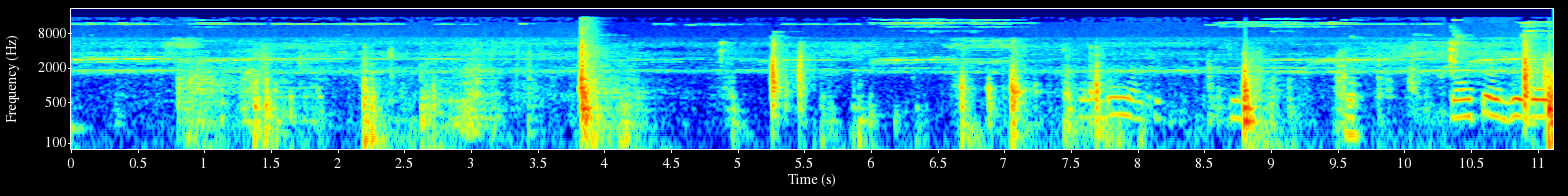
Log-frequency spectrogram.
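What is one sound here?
Wood knocks and clatters sharply, close by.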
